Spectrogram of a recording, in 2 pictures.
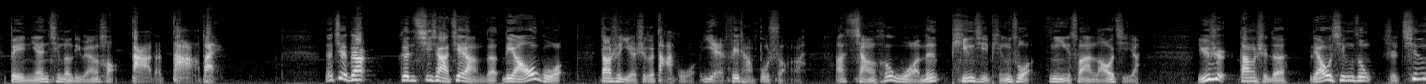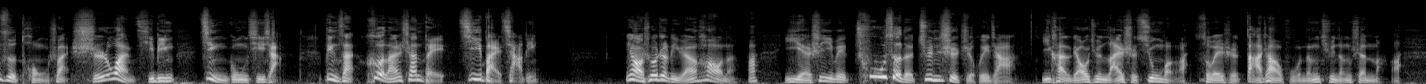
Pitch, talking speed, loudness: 145 Hz, 255 characters per minute, -17 LUFS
